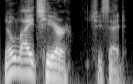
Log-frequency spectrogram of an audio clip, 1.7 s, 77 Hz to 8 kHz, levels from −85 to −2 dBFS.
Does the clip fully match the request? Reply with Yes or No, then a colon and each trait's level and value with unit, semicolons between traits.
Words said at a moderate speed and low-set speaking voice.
Yes: average, 180 wpm; low, 115 Hz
